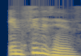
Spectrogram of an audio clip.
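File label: "infinitive", American English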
